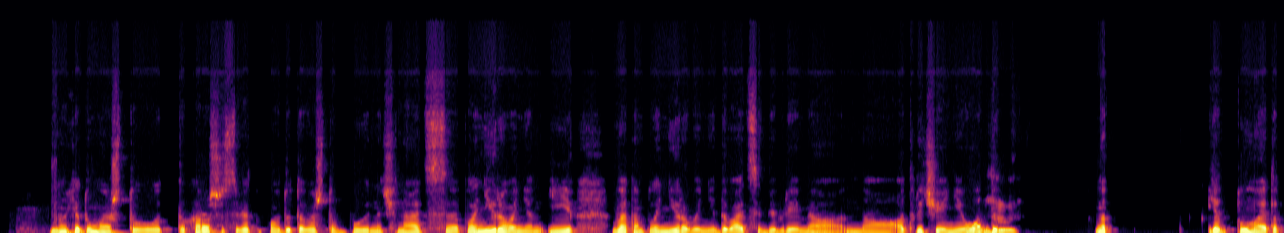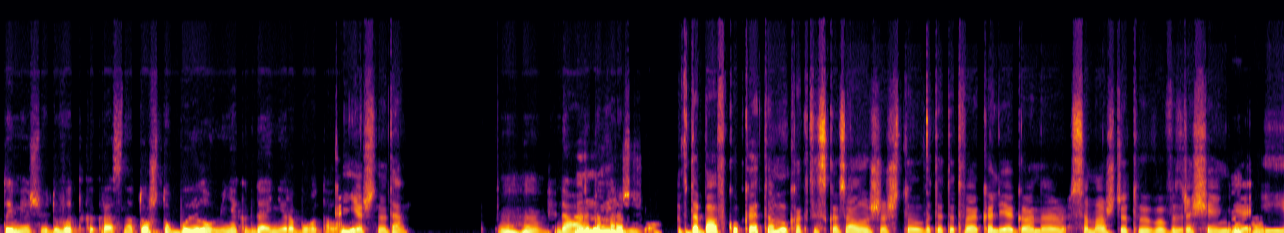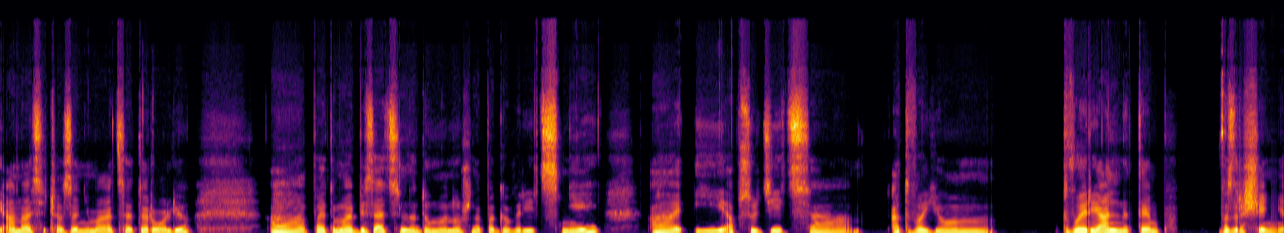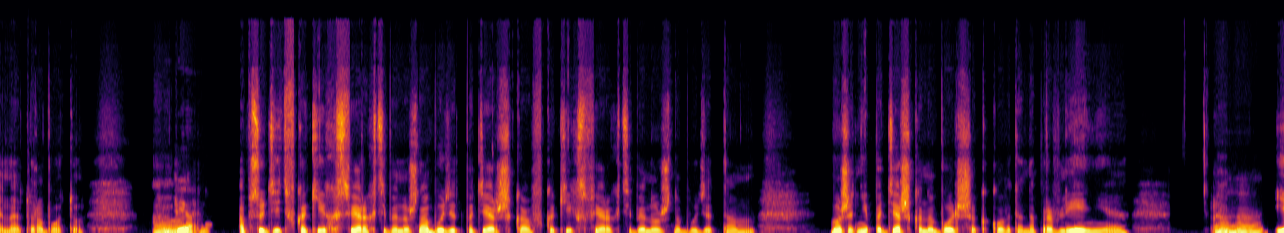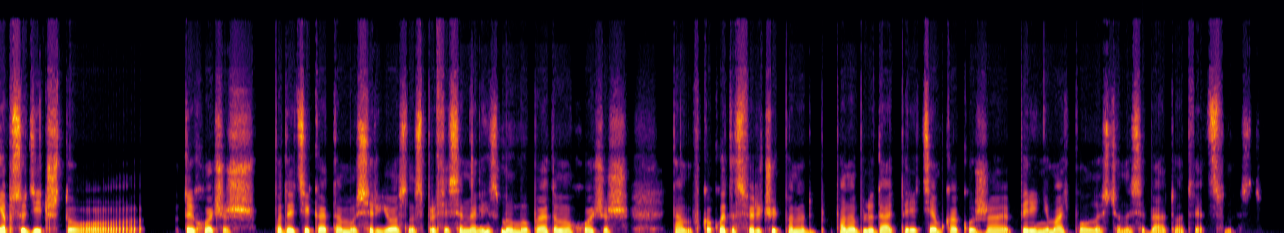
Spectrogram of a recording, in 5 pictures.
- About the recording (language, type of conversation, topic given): Russian, advice, Как справиться с неуверенностью при возвращении к привычному рабочему ритму после отпуска?
- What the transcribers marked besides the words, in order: tapping; other background noise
